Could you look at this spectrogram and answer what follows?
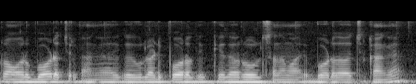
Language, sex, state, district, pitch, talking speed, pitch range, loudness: Tamil, male, Tamil Nadu, Kanyakumari, 110 Hz, 175 wpm, 110-115 Hz, -14 LUFS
